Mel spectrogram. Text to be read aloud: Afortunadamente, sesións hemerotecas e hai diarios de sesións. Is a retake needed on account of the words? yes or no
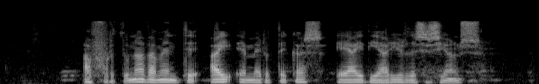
yes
